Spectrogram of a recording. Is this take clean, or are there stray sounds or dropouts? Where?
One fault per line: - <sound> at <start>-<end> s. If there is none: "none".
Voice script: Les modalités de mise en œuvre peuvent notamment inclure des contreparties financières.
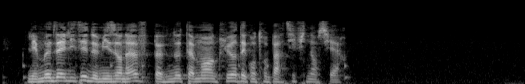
none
